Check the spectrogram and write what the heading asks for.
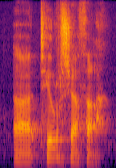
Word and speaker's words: Tirshatha: Verse 5 says, the Tirshatha, that's how you say that. I do actually know how to pronounce that one, I think.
